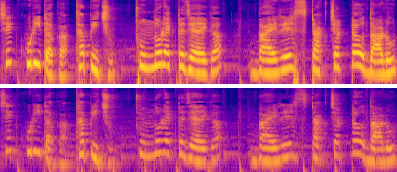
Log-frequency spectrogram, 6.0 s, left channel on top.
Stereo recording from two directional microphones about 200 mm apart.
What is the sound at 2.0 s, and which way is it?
A woman's voice, 45° left (ahead or behind).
